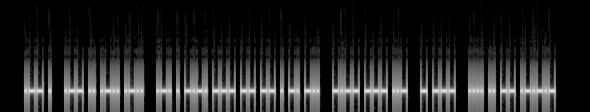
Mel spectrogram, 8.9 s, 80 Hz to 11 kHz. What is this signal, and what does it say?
Morse code, heard as a keyed tone, about 40 wpm, 700 Hz. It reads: WE WILL RECOMMEND YOU TO HIM.
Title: Sentences from Top 1200 Words 40wpm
